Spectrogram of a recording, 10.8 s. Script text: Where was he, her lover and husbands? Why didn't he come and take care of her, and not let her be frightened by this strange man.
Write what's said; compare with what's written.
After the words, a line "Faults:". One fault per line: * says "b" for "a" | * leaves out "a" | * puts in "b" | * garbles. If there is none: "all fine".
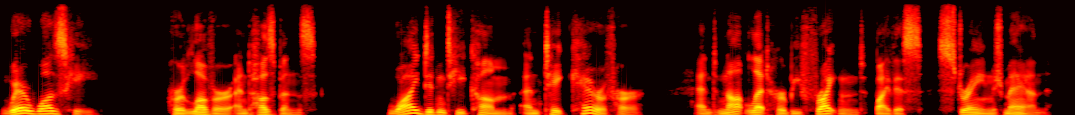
Where was he, her lover and husbands? Why didn't he come and take care of her, and not let her be frightened by this strange man.
Faults:
all fine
